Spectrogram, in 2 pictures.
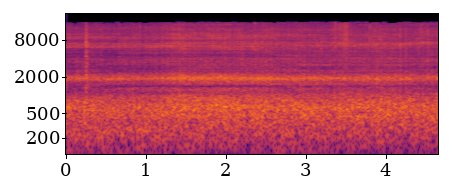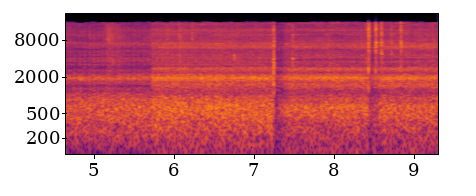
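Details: Optimus Hiker Plus stove, cooking lunch; steady, even hissing roar with no sputter or pulsing: normal burner roar.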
